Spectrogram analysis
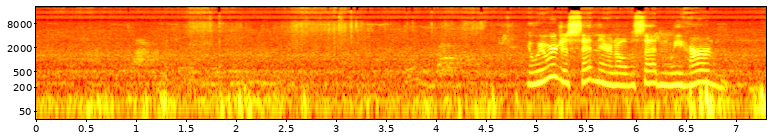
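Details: A swarm of honeybees appearing suddenly on a fine-weather day, before a beekeeper comes to rescue them; a dense, steady low buzzing hum fills the first seconds, then a person's voice talks over it.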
